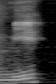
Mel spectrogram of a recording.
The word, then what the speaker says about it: Mu: o nome dela é MU mesmo, ou MU? Como é que é isso? O nome é Mu, ou também tem a pronúncia Mi.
